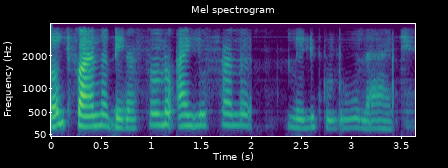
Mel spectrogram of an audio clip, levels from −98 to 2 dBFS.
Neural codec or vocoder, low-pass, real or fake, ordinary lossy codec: codec, 24 kHz, 1 kbps, SNAC; 3.6 kHz; fake; none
